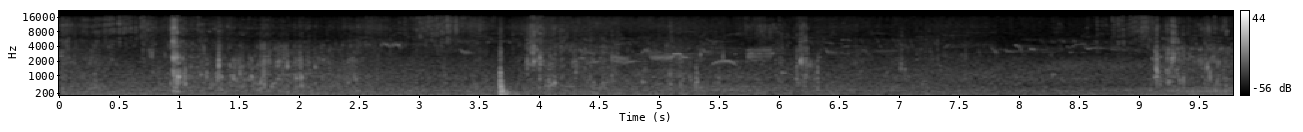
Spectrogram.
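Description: Steady low water wash with occasional sharp paddle knocks and splashes as a canoe moves along the River Avon near Bath at dawn; faint bird chirps in the background, no talking.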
